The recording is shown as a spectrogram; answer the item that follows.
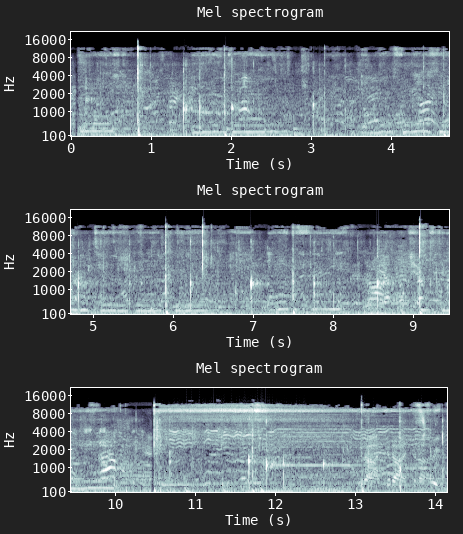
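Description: Volleyball being struck by players' hands and forearms during a rally: a string of sharp slaps at irregular intervals, a second or two apart. Background music and voices run underneath.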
